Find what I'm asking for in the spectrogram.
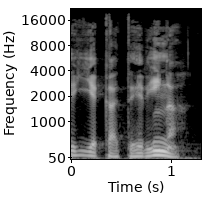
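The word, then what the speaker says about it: یکاترینا (Екатерина): مثلا شما اگه کسی اسمش کاترین باشه، اسم واقعیش میشه یکاترینا، یکاترینا، یکاترینا یه هستش اولش، حرف ای انگلیسی یه، ولی یه تلفظ میشه، یه ایکراتکایه نیستش، میشه اونم نوشت ولی غلطه.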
